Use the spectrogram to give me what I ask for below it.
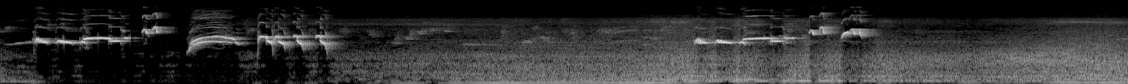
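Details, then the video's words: Oriental magpie-robin singing relaxed phrases to encourage reluctant magpie-robins; several loud bursts of fast whistled and chattering notes early on, a long hissing gap with low rumble, then another short whistled phrase. "KACER NGEPLONG SANTAI COCOK BUAT PANCINGAN KACER MALAS BUNYI."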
